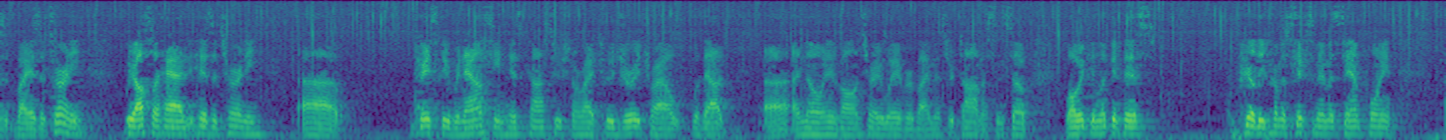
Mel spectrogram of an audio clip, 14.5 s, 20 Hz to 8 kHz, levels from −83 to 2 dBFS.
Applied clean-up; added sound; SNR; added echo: none; Frying (food); 14 dB; none.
